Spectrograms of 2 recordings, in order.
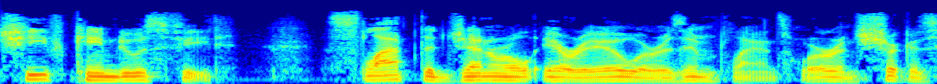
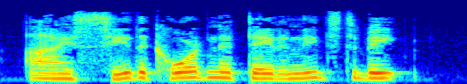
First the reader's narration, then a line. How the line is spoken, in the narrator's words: Cortana exclaimed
